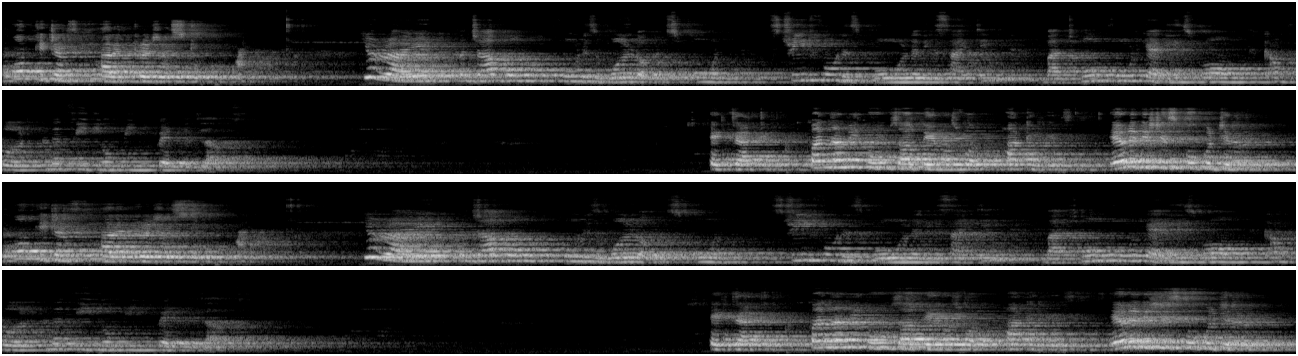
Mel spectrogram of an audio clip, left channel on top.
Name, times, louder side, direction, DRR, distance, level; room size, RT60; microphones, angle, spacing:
voice 1, 0.1-2.0 2.3-2.4 20.0-20.6 21.0-22.7 23.0-23.6 24.0-25.4, equal, 55° left, 0 dB, 5.9 m, -17 dB
voice 2, 3.6-7.3 7.8-10.0 10.4-15.1, equal, 85° left, -2 dB, 7.3 m, -23 dB
28.0 x 26.0 x 6.4 m, 2.9 s
head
